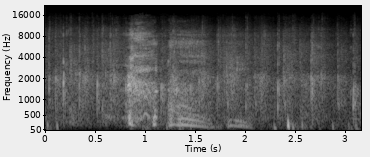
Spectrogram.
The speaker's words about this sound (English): I just feel like we should just give God a hand clap for that for just a moment. Can we do that?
